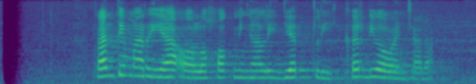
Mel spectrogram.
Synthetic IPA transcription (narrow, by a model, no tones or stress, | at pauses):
rant̪imaɾiaʔɔlɔhɔk̚niŋalid͡ʒɛt̪likʰɨrdiwawaɲt͡ʃaɾa̰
